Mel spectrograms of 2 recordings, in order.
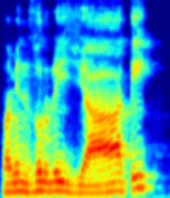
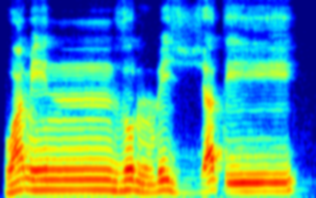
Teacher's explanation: میں نے بچوں کو بھی ایسے پڑھتے ہوئے سنا ہے، یہ بہت بڑی غلطی ہے، اس پہ خاص اپنی توجہ دیں۔ ذریاتی، یا کو لمبا نہیں کرنا اور تا کو کرنا ہے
